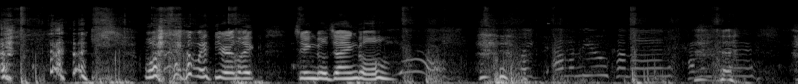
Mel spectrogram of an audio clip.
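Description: Boots crunch through deep snow.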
